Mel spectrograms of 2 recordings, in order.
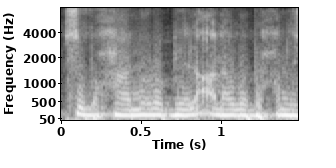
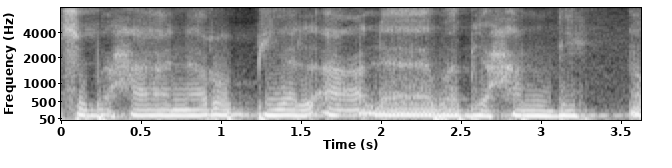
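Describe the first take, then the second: First: The phrase is recited quickly and hurriedly. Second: The phrase is recited slowly and calmly. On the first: The speaker calls it wrong. "mboten usah" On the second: The speaker calls it right. "pun tenang-tenang mawon"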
